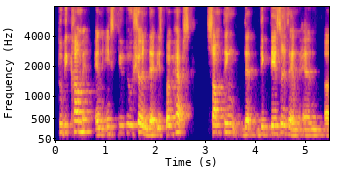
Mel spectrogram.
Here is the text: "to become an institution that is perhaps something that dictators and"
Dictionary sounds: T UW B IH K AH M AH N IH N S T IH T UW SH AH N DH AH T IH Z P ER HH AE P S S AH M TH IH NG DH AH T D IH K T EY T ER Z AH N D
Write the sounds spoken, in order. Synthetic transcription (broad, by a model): T UW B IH K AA M AH N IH N S T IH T UW SH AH N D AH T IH S P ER HH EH P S S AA M T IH NG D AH T D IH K T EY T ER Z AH N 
